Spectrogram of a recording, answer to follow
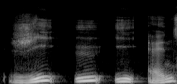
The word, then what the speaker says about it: juin: Donc, juin, on l'écrit J-U-I-N, souvenez-vous, nasal, pas de N prononcé, juin, d'accord.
